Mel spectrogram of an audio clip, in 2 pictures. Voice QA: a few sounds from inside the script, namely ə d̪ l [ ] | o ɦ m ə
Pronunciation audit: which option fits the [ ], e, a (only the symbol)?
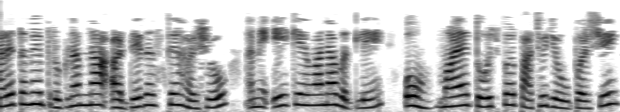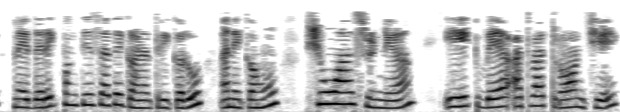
e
